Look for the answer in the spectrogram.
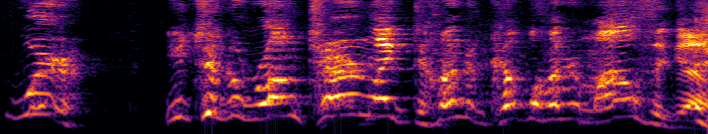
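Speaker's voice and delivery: high, loud exasperated scolding; retold disbelief. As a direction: scold the driver, half laughing. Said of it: "It's like".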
